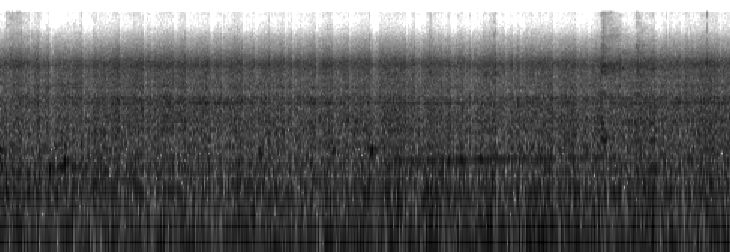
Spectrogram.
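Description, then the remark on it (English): A train heading to the Magic Kingdom train station rolls steadily along the track with a constant loud rumble and rattle, a faint tonal hum running through the middle, heard from on board with no talking. “Where I'll be leaving you because we are now getting ready to exit the train to go into the Magic Kingdom.”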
